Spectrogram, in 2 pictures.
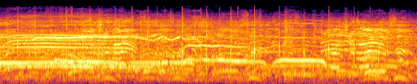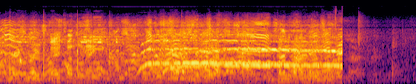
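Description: A crowd of men talk and call out loudly close by, outdoors.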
